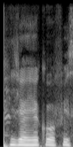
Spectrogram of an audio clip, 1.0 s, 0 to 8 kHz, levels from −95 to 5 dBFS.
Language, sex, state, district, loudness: Hindi, female, Jharkhand, Garhwa, -12 LUFS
